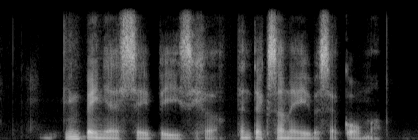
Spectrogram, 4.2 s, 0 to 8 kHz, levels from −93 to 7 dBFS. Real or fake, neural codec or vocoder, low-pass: fake; codec, 16 kHz, 0.9 kbps, LongCat-Audio-Codec; 7.2 kHz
